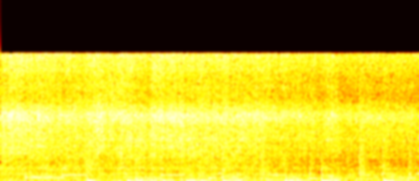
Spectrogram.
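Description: Biryani masala, coriander powder and garam masala stirred together in a hot sizzling pan, with a continuous loud frying hiss and repeated scraping strokes of the spoon throughout.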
